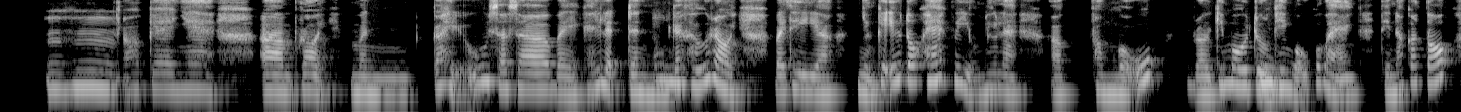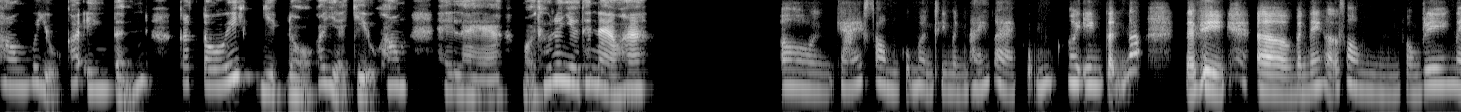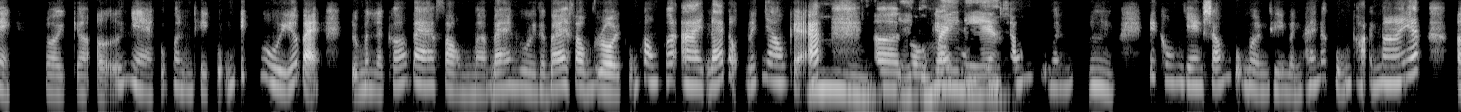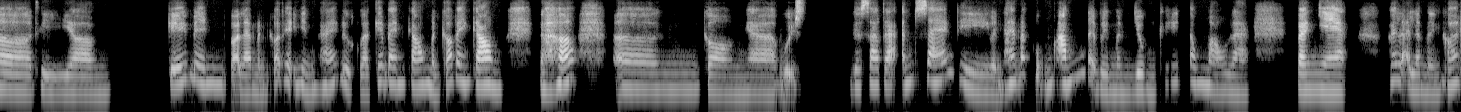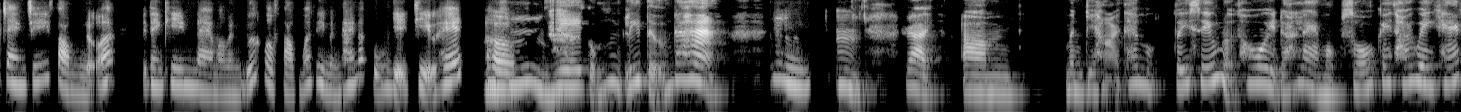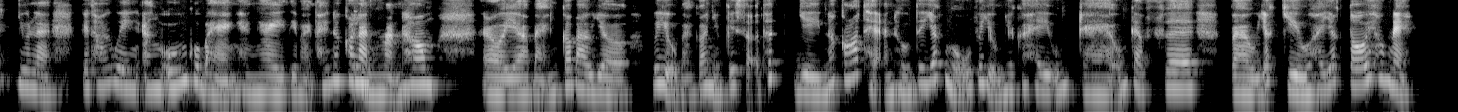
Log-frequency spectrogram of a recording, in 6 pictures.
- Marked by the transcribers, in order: tapping; other background noise; laughing while speaking: "vì"; laughing while speaking: "Đó"; laughing while speaking: "Ờ"
- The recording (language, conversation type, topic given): Vietnamese, advice, Làm thế nào để cải thiện chất lượng giấc ngủ và thức dậy tràn đầy năng lượng hơn?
